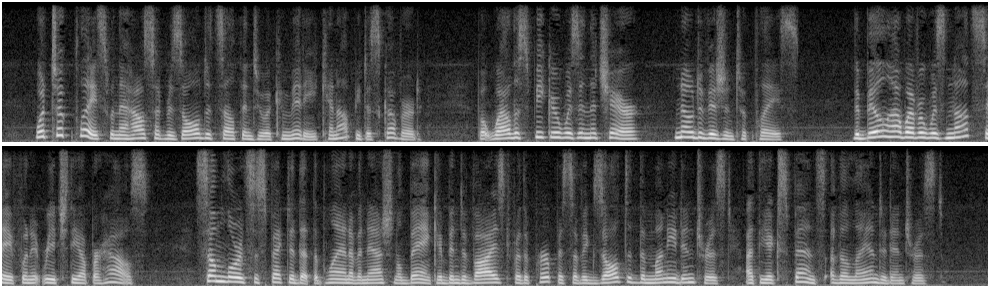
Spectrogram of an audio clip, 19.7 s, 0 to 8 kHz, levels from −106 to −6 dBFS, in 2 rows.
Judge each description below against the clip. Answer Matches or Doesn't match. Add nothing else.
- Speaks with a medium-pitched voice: Doesn't match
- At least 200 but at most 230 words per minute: Matches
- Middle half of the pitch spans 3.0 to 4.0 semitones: Doesn't match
